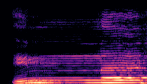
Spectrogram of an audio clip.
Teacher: ان نون مشدد پہ غنہ ہے، غنہ واجب ہوتا ہے، آواز ناک کے باسے میں لے جا کر 2 حرکات تک ٹھہراتے ہیں.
